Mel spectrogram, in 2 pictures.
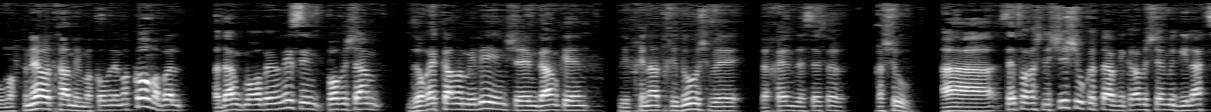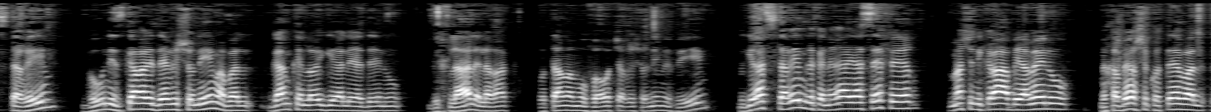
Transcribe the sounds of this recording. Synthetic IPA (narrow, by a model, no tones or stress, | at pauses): umafneotχamimako̞mle̞mako̞maval | adamkmo̞ʁabenonisimpo̞veʃam | zoʁekamamilimʃehemɡamke̞nmibχinat̪χiduʃve̞ | laχe̞nzese̞fe̞ʁ | χaʃuv | hase̞feʁaʃliʃiʃeukatavnikʁabeʃe̞mːeɡilat̪st̪aʁim | veunizkaʁaljed̪ejʁiʃo̞nimavalɡamke̞nlo̞iɡiale̞jad̪e̞nu | biχlalelaʁak | o̞tamamuvao̞tʃeaʁiʃo̞nimːeviimː | eɡilat̪st̪aʁimzekaniʁeajasefe̞ʁ | maʃe̞nikʁabe̞jame̞jnu | meχabeʁʃeko̞te̞val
